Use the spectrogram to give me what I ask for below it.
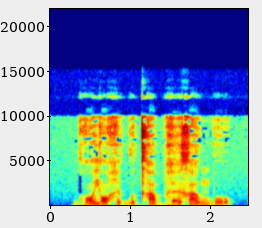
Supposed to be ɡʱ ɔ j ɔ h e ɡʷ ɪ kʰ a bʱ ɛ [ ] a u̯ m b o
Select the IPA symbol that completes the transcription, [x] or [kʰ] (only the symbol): x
